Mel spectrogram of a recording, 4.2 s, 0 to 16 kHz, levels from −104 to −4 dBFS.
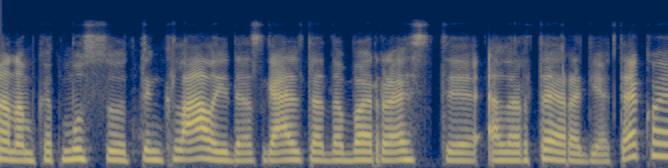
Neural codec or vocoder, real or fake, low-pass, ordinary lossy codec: none; real; 7.2 kHz; Opus, 24 kbps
